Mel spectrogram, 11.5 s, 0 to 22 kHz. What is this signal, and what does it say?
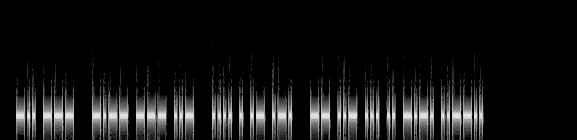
Morse code, heard as a keyed tone, about 22 wpm, 700 Hz. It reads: DO YOU HEAR MUSIC?
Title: Sentences from Top 1000 Words - Review Part 1 - 22wpm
